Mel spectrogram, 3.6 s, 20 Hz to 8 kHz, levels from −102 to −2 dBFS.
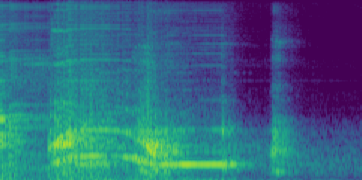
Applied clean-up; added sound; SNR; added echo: neural separator model SepFormer DNS4.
